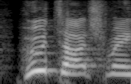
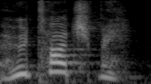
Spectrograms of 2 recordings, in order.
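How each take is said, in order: First: Sharp loud question, high; booming challenge; loud demand. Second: Gentler version. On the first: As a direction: call it out loud into the crowd. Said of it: "Jesus turns and goes". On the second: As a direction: ask it lightly. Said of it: "Maybe he's like". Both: Retold or imitated.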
